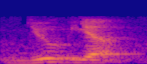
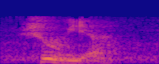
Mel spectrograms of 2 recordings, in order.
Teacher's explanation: In some countries in Latin America, it's pronounced sh.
